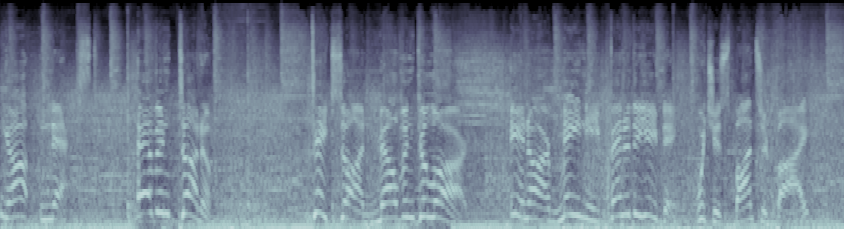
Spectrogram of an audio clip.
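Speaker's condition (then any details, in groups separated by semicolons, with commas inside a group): No condition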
